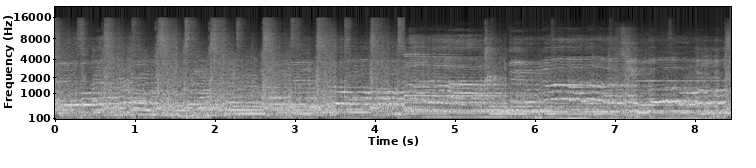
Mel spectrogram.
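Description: Live rock band playing with a male singer: electric guitars, keyboard and a drum kit. The drums keep a steady beat through the first half, then thin out, while the singing carries on.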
